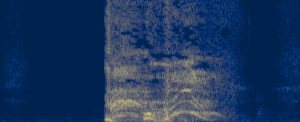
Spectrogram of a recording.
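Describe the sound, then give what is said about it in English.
A sudden cough from a coughing fit gives a harsh, rasping burst of about half a second with a couple of quick pulses, alone against silence. “I'm having a coughing fit all of a sudden.”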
